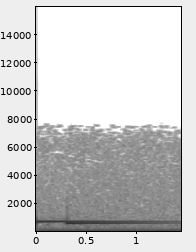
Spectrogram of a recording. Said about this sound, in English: And among those memories will be the patrol car that drove up afterwards and the policeman who stepped out and rang the doorbell.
